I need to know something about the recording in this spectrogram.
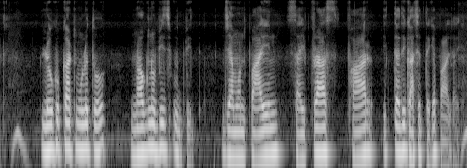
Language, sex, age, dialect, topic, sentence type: Bengali, male, 25-30, Northern/Varendri, agriculture, statement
